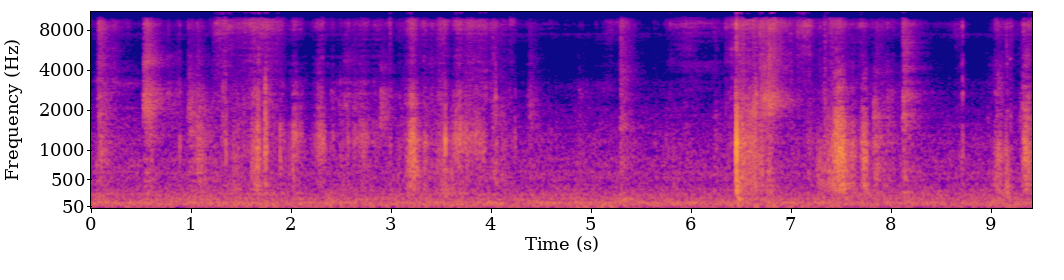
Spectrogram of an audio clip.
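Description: Paper instruction booklet being handled, its pages rustling, with a page turned over about six and a half seconds in; a sharp snap of paper at that moment is the loudest sound.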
